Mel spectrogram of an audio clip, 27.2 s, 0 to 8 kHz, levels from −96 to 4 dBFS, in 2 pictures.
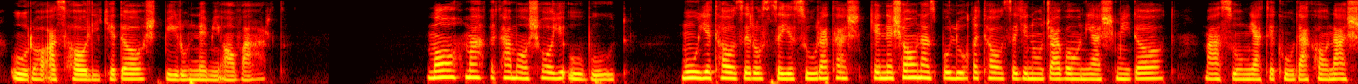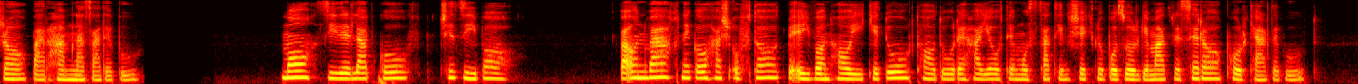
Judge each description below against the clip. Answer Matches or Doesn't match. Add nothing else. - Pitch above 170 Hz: Matches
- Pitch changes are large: Doesn't match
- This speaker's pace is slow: Doesn't match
